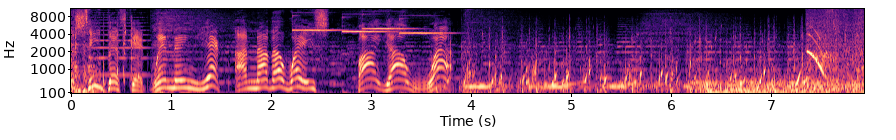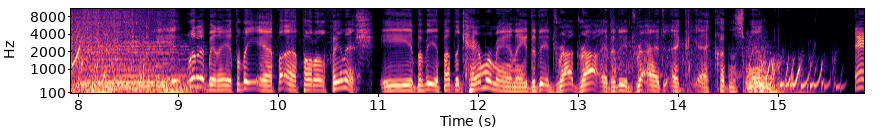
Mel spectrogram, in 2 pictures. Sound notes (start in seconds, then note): 3.8 water bubbling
